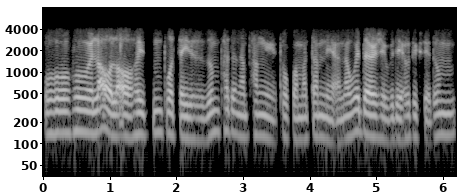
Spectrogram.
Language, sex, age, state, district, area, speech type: Manipuri, male, 18-30, Manipur, Kakching, rural, conversation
